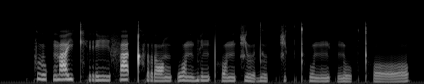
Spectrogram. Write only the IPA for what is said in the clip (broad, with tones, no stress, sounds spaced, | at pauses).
k l u˥˩ k̚ m a˥˩ j kʰ r iː˧ f a˥˩ t̚ kʰ r ɔː˧ ŋ k w o˥˩ n b i˥˩ n pʰ o˦˥ n t͡ɕ ɯː˩˦ d ɯː˨˩ k̚ t͡ɕ ɯ˥˩ k̚ tʰ u˧ n ŋ e˨˩ k̚ n uː˨˩ k̚ tʰ oː˩˦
